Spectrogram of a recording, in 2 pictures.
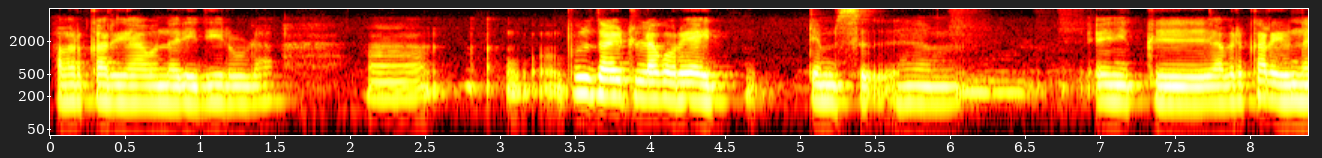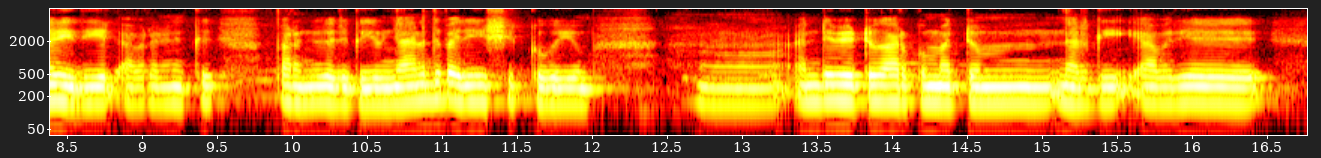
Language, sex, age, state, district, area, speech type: Malayalam, female, 30-45, Kerala, Kasaragod, urban, spontaneous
